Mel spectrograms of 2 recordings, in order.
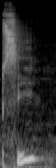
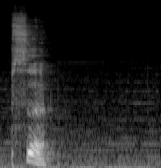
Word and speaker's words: psi: We just they have psi power, so they psi. What was English pronunciation again? Of what? Psi, whatever. Psi Psi. Okay, it's psi. is without the P. The P is silent.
